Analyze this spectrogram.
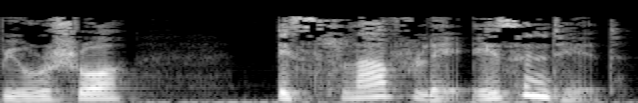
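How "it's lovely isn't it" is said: pitch falls at the end of isn't it. Explaining sentence-end intonation with an example, falling tone on isn't it. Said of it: "如果句尾用降调，通常表示说话人的意思比较肯定".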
